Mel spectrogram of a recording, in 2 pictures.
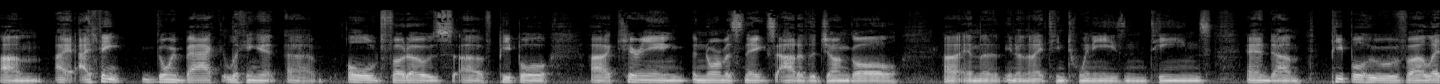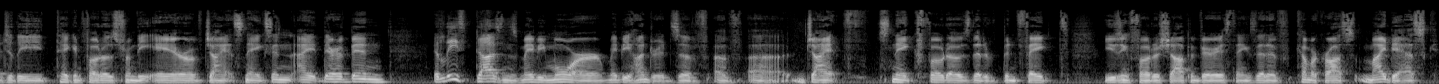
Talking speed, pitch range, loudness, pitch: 160 wpm, 85-100 Hz, -19 LUFS, 90 Hz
